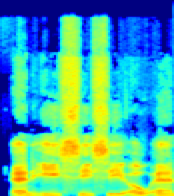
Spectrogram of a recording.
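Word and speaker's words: Netcong: Neccon is how you say it. Neccon. Yeah. Like, why can't anybody in New Jersey talk? It's spelled Neccon. But if you're from there, it's Neccon. Yeah.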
